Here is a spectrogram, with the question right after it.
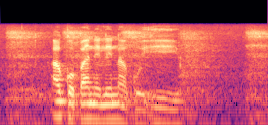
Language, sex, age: Southern Sotho, male, 20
